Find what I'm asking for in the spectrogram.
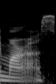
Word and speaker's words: Maras: I just say Maras. – Maras. Okay. – Yeah, but I mean, you're really supposed to roll the R, but I don't.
